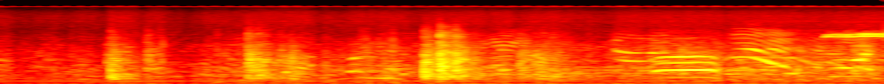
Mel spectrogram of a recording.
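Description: Indistinct voices talking and calling out in short snatches, over a faint steady hum that stops near the end.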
